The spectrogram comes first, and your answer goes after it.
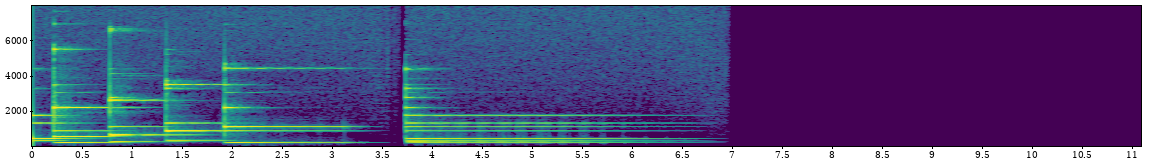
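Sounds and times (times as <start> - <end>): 
lullaby for solo viola and ensemble: 0.0 - 6.5.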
